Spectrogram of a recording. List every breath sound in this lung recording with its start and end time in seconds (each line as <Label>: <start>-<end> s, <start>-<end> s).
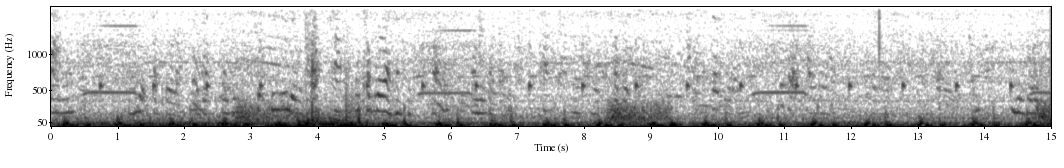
Inhalation: 2.66-3.75 s, 8.34-9.38 s, 14.78-15.00 s
Exhalation: 3.77-5.23 s
Crackles: 3.73-5.22 s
